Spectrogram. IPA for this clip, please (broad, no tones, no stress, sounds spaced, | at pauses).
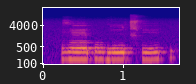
ɣ ɛ̃ː p u ɡ ĩː t͡ɕʰ y p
